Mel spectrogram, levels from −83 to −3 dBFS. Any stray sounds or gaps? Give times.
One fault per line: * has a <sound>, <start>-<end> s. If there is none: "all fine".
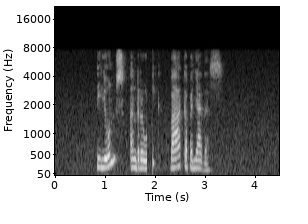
* has a dropout, 1.8-1.9 s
